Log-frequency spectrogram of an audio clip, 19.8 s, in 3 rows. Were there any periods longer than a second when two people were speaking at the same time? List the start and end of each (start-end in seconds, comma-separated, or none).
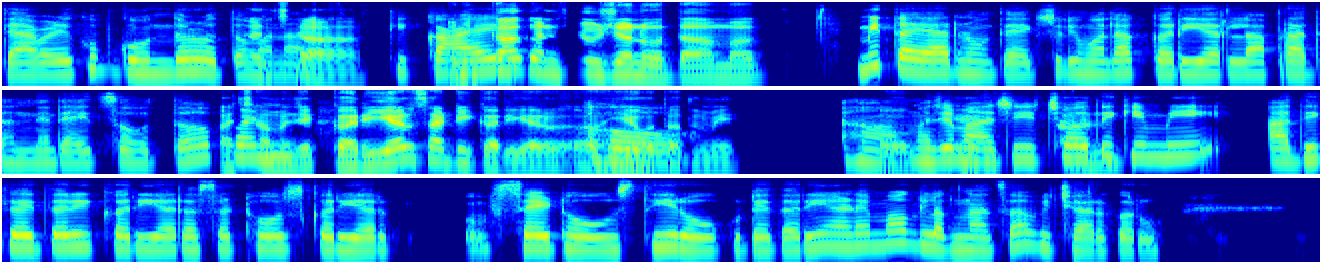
11.0-12.2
